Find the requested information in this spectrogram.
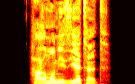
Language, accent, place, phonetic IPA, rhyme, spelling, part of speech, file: German, Germany, Berlin, [haʁmoniˈziːɐ̯tət], -iːɐ̯tət, harmonisiertet, verb, De-harmonisiertet.ogg
- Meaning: inflection of harmonisieren: 1. second-person plural preterite 2. second-person plural subjunctive II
